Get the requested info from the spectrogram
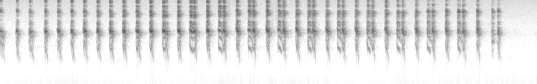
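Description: Caged chukar partridge (the 'lal keklik' type) calling: a fast run of sharp repeated notes, about five a second, that swells in the middle and stops near the end.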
